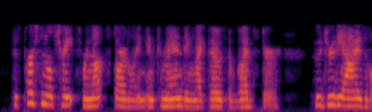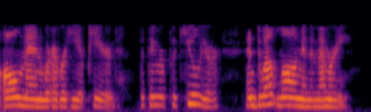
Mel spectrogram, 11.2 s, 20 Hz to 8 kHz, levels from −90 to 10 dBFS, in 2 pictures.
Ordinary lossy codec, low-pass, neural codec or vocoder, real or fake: AAC, 16 kbps; 7.2 kHz; none; real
